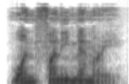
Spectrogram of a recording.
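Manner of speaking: plain reading voice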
